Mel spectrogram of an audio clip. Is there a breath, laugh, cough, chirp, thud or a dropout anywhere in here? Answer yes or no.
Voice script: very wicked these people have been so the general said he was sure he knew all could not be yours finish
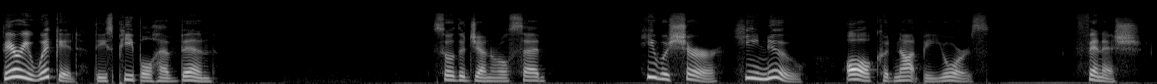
no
